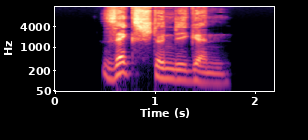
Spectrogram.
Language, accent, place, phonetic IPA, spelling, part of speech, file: German, Germany, Berlin, [ˈzɛksˌʃtʏndɪɡn̩], sechsstündigen, adjective, De-sechsstündigen.ogg
- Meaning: inflection of sechsstündig: 1. strong genitive masculine/neuter singular 2. weak/mixed genitive/dative all-gender singular 3. strong/weak/mixed accusative masculine singular 4. strong dative plural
